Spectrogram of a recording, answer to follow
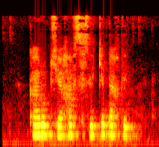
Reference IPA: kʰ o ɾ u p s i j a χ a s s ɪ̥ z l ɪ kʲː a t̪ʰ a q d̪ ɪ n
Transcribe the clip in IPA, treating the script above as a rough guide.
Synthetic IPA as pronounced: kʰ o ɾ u p s i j a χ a f s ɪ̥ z l ɪ kʲː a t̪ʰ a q d̪ ɪ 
